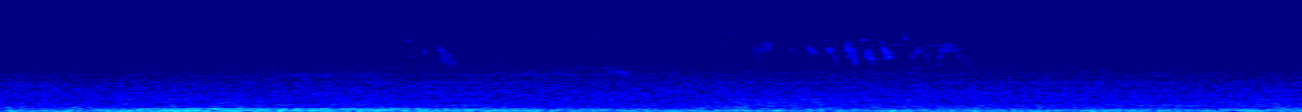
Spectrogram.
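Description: Songbirds singing in short bursts of quick high notes, the longest phrase about halfway through, over a steady low background rumble.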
